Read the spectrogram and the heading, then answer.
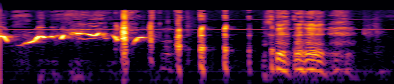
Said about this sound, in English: There's like a weird type of an alarm or whistling something going on in the studio, and we can't figure it out.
